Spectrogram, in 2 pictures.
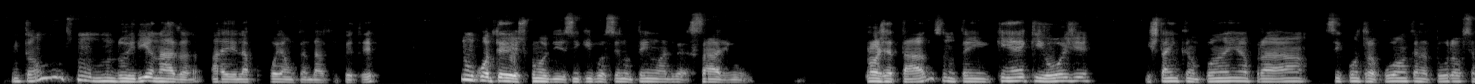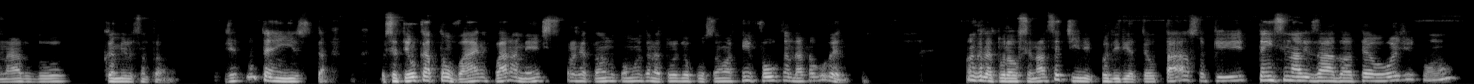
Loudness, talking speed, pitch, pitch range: -23 LUFS, 175 wpm, 145 Hz, 130-165 Hz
